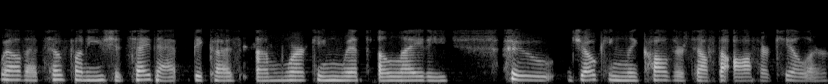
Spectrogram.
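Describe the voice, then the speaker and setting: A woman talks with a Southern accent at a medium pitch. Her delivery is fairly slow, with monotone, flat intonation. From US South, Memphis, Tennessee. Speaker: novelist. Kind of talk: interview.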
